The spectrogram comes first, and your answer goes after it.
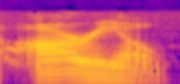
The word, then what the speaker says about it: Ariel: And it could be pronounced Ariel. I say Ariel, but, it's just the way, we pronounce things.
